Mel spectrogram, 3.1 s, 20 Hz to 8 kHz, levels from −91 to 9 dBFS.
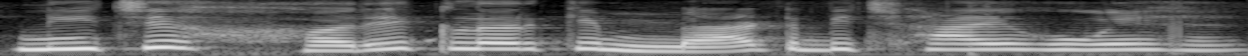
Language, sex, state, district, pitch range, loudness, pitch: Hindi, female, Bihar, Patna, 255-305 Hz, -13 LUFS, 280 Hz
